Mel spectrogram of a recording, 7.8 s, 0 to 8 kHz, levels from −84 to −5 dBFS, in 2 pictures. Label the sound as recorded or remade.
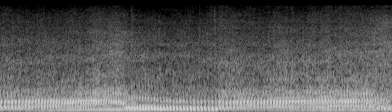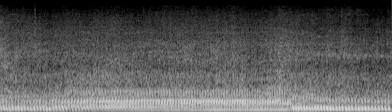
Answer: remade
